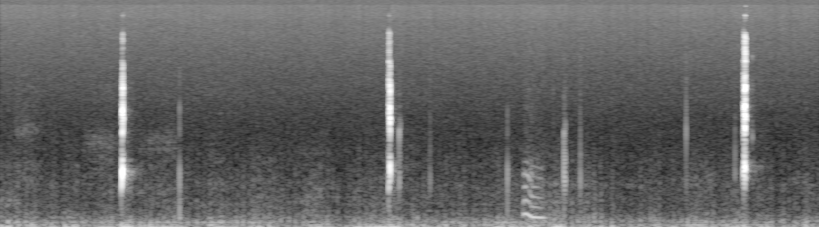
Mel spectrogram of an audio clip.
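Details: One-week-old baby with hiccups: three sharp, brief hiccup clicks at regular intervals roughly every three seconds in a quiet room.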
